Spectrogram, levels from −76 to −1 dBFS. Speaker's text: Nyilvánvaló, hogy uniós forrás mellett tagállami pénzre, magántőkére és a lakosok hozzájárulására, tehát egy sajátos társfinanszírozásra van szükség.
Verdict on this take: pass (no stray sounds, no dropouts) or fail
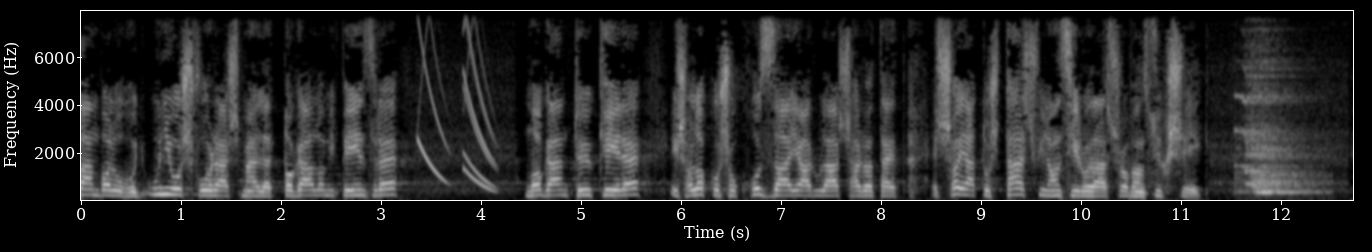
fail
